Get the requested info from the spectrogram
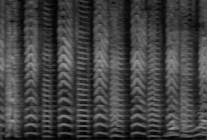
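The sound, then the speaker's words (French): A baby seal cries in the distance on the pack ice: about ten short, high-pitched wavering bleats in a quick, steady series, each bending up and down in pitch, with no talking. “Mais tout à coup, dans le silence complet, on entend au loin un bébé phoque qui pleure.”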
